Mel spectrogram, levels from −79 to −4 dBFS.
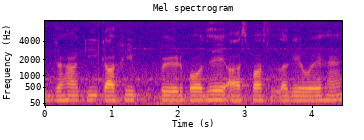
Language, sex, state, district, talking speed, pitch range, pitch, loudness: Hindi, male, Uttar Pradesh, Jalaun, 105 wpm, 115-125 Hz, 120 Hz, -26 LUFS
